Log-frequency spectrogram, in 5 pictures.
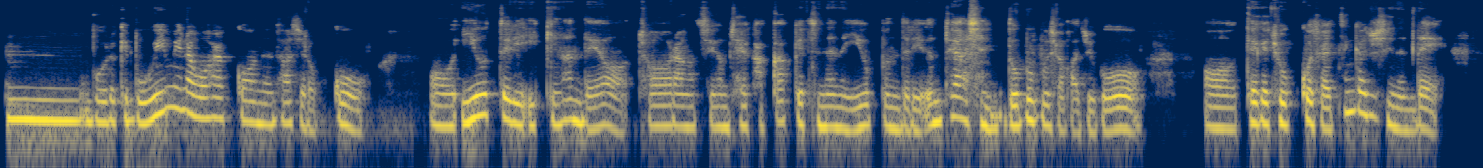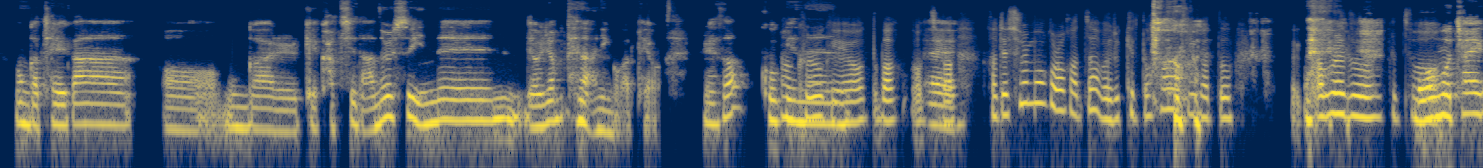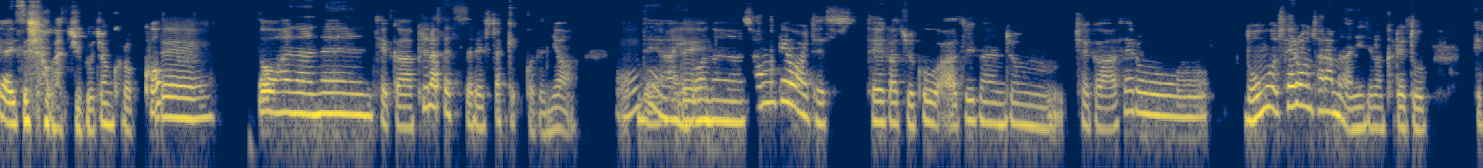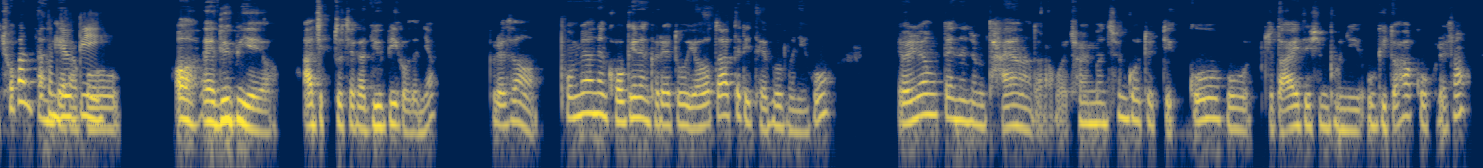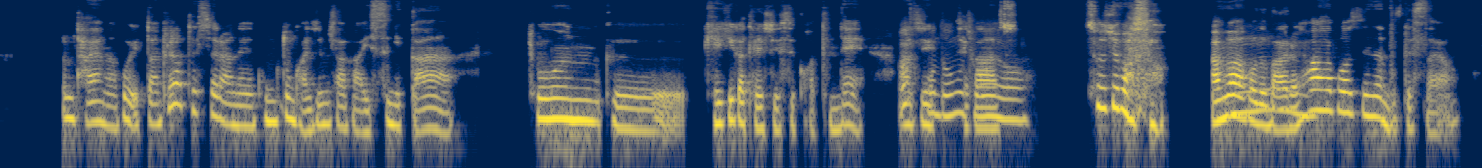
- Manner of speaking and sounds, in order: other background noise; laughing while speaking: "연령대는"; laugh; laughing while speaking: "있으셔"; tapping; gasp; laughing while speaking: "수줍어서"
- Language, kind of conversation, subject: Korean, advice, 새로운 도시에서 어떻게 자연스럽게 친구를 사귈 수 있을까요?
